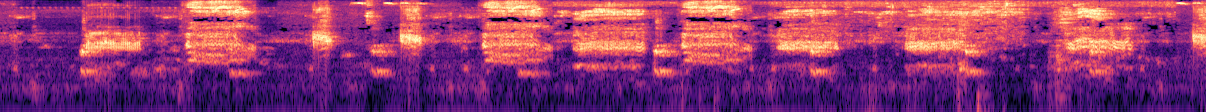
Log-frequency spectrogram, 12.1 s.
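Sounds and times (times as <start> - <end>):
harsh raspy bird calls: 0.0 - 12.0.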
